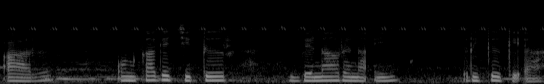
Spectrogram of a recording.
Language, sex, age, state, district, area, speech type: Santali, female, 45-60, West Bengal, Paschim Bardhaman, urban, spontaneous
